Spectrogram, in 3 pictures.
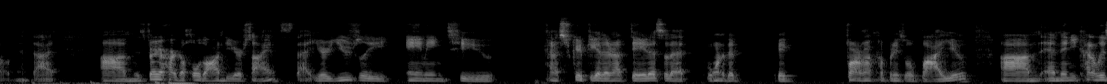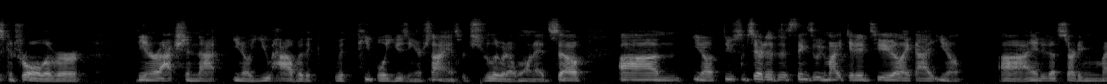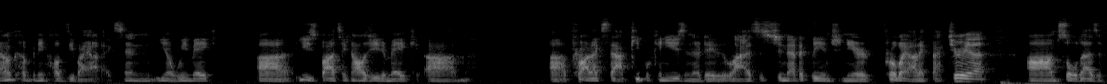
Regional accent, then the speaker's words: Sacramento, California, United States; I'm originally from Northern California. I grew up in Sacramento

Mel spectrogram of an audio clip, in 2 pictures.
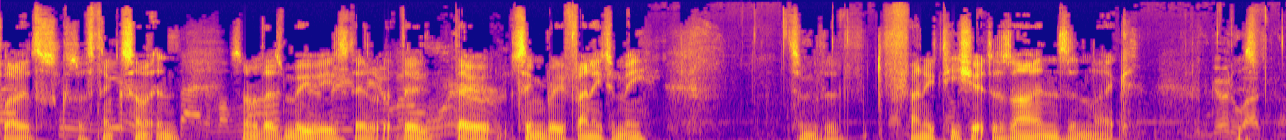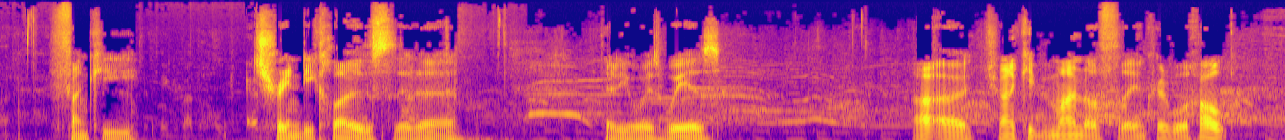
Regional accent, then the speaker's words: New Zealand; when I was growing up in New Zealand, like, you know, I'd never been on a film set before

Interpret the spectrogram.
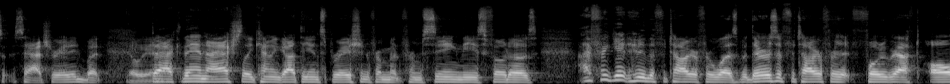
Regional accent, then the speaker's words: Columbia River Gorge, Oregon, United States; moved away as an adult; also born or lived in New York; I grew up out here in the Columbia River Gorge, snowboarding and skateboarding

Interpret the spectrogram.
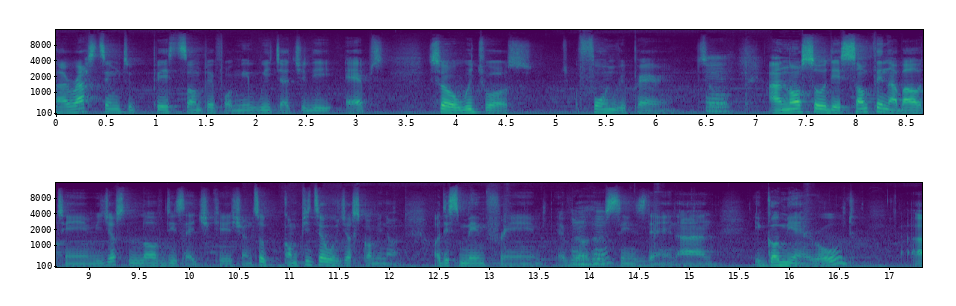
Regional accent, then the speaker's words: Ibadan, Oyo, Nigeria; I was born and raised in Ibadan

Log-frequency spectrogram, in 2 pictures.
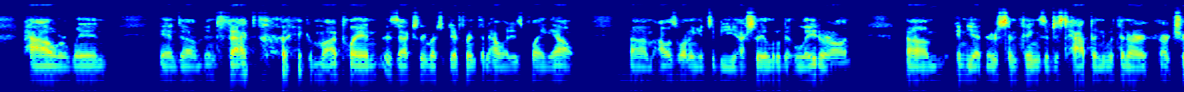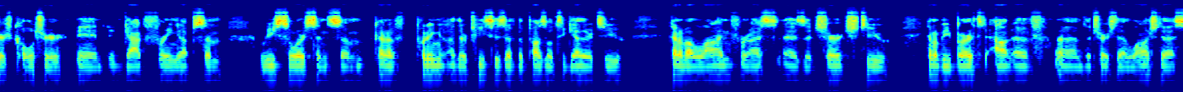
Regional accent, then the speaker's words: Georgia, United States; moved away as an adult; now in Pennsylvania, United States; I'm from Georgia

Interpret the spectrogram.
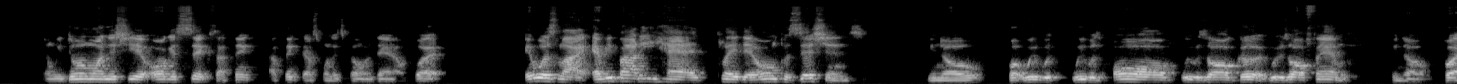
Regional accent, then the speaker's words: New York City, New York, United States; also born or lived in Williamsburg, Brooklyn / Bushwick, Brooklyn; I grew up in East New York, started in Bushwick.

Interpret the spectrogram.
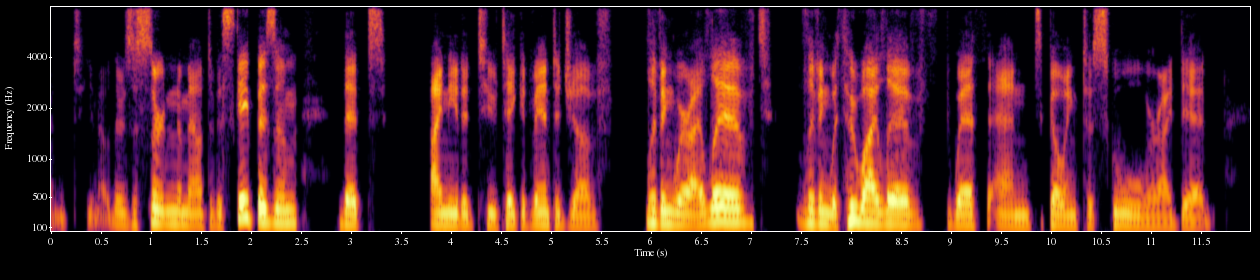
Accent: New York, United States; Not a confident kid at all. I grew up in a time, I don't know how many younger listeners you have, John, but if they're out there, listen to this.

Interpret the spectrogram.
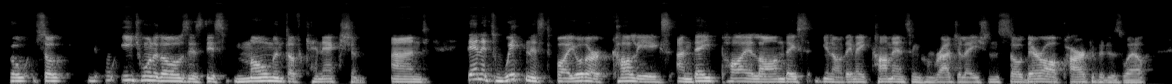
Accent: Dublin, Leinster, Ireland; accent: Dublin; moved away as an adult; also born or lived in Boston area, United States; now in Boston, United States; in Dublin, Ireland. So that's where I'm from

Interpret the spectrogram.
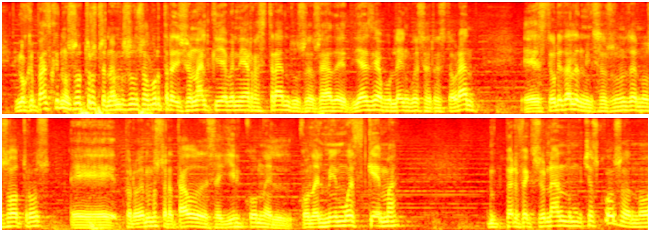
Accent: Guadalajara, Jalisco, Mexico; como buen Tapatío

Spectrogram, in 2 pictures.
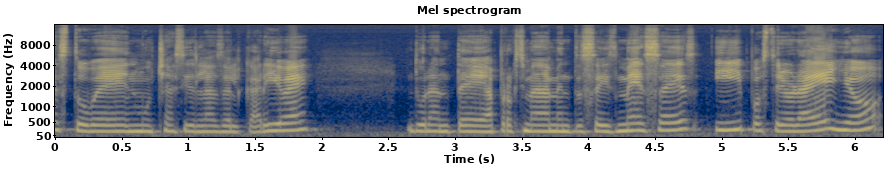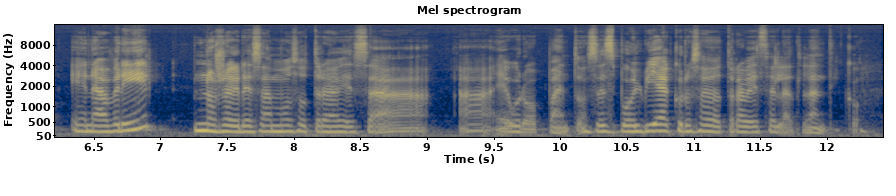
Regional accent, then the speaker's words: Mexico; Nosotros como mexicanos

